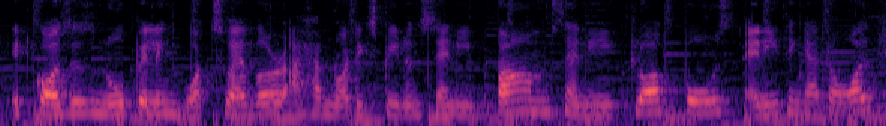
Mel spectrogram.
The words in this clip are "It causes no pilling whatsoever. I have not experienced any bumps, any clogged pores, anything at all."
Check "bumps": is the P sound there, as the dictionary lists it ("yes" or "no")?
no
